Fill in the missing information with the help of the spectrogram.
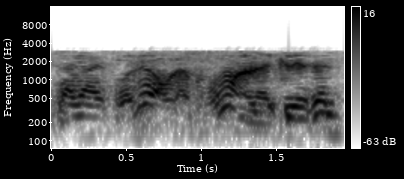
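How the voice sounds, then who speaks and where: A man's voice: mid-range voice, lively intonation, brisk, background noise. A man chatting casually as a radio amateur over a tinny transmission. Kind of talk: casual ham radio chat. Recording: tinny radio link with voices and clutter behind.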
